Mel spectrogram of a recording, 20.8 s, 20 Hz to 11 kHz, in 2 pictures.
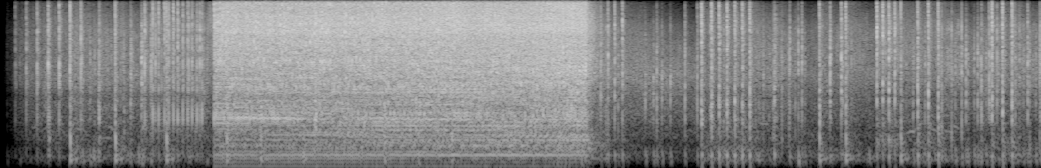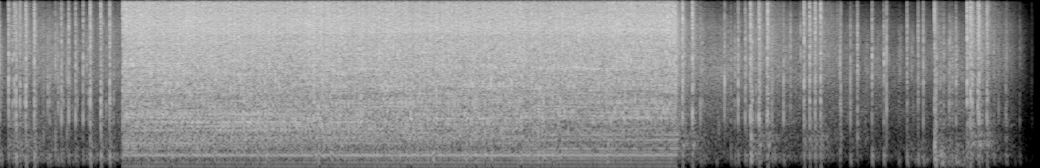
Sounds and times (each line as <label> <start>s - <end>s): Other automatic fire 0.1s - 19.0s
Minigun burst fire 2.1s - 6.4s
Minigun burst fire 8.7s - 18.2s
